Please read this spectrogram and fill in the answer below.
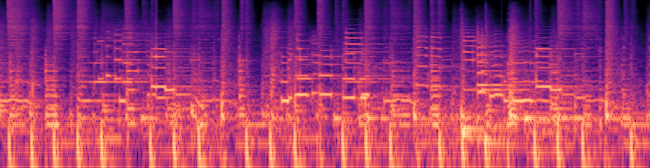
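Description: Live blues-rock band in an instrumental jam: an electric guitar plays quick runs of notes over a drum kit.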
